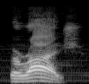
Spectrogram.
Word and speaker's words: barrage: so let's say together barrage now this is pronounced with a J sound you know it's like a French word I think barrage okay so he they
